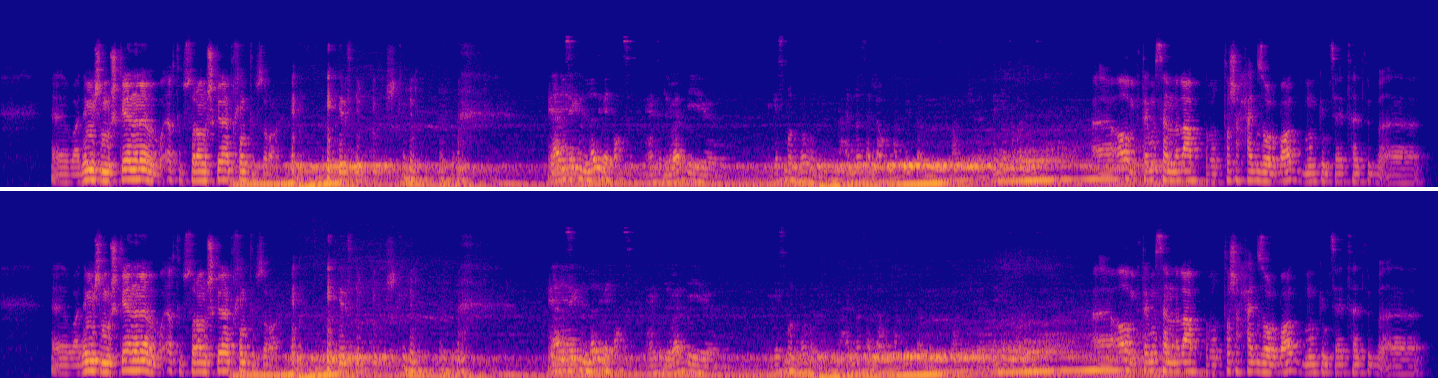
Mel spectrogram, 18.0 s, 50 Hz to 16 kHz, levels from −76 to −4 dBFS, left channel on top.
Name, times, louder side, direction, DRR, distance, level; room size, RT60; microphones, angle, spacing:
voice 1, 0.6-3.8 4.1-4.9 5.8-5.9 6.9-7.3 13.6-17.7, equal, 5° left, 4 dB, 1.0 m, -28 dB
sound 1, 2.9-15.0, left 1 dB, 20° right, 1.1 m, -28 dB
voice 2, 5.0-5.8 6.9-9.1 9.6-13.1, equal, 40° left, -1 dB, 2.7 m, -31 dB
7.4 x 4.9 x 4.9 m, 0.38 s
head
